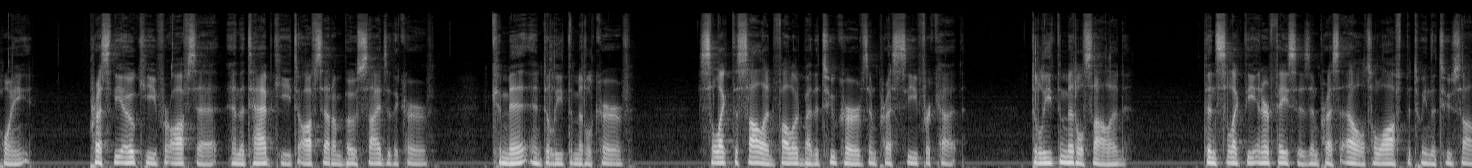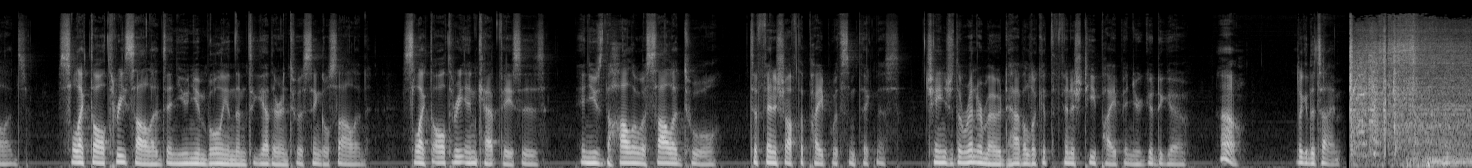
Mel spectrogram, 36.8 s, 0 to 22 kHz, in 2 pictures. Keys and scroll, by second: 0.9 o, 3.0 Tab, 7.6 x, 11.4 c, 18.1 l, 21.5 q, 21.8 q.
